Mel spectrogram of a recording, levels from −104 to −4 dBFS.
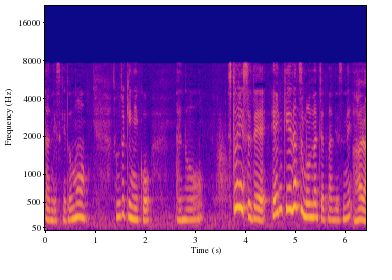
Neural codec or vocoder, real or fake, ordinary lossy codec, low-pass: codec, 16 kHz, 4 kbps, FunCodec, trained on LibriTTS, 50 frames a second; fake; none; none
